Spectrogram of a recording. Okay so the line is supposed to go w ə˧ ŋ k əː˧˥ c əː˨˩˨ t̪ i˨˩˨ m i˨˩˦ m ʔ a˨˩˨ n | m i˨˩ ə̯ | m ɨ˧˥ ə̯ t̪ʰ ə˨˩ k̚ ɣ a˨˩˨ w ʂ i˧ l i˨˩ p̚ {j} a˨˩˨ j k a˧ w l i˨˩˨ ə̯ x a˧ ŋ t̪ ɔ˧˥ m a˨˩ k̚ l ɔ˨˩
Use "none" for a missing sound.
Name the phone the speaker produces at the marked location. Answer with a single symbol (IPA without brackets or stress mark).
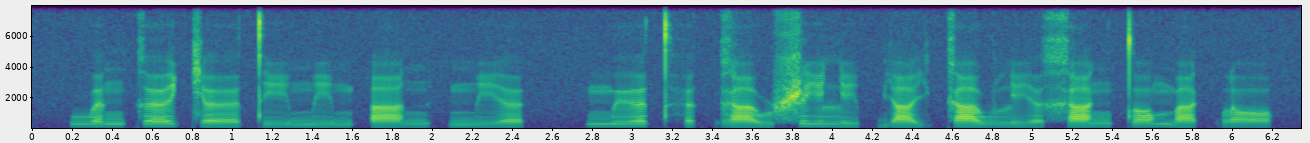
j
